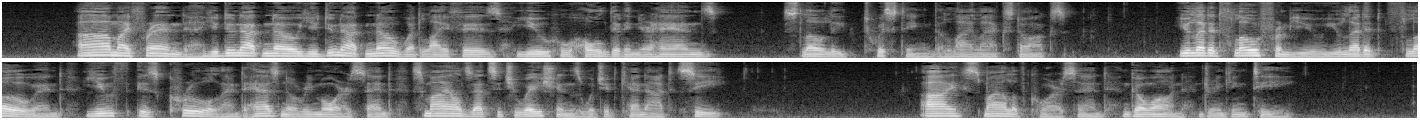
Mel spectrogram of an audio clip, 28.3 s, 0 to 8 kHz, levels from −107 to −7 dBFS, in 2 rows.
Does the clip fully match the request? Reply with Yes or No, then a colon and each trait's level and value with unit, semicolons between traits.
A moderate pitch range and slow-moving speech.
Yes: average, 4.7 semitones; slow, 130 wpm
